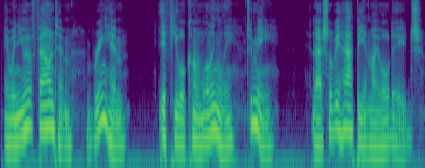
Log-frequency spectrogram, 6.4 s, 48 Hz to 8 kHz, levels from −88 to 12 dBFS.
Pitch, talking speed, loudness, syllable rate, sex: 120 Hz, 225 wpm, -19 LUFS, 5.5 syllables/s, male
